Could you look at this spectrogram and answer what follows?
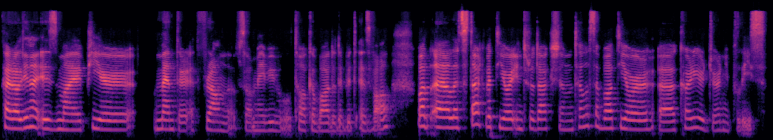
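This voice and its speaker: A woman's voice: medium pitch, unhurried. A woman hosting a podcast interview, friendly and a little hesitant with fillers. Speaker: podcast host.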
